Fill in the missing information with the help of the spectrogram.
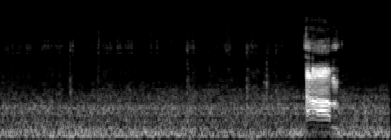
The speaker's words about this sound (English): sorry for the pause there. I had traffic all over my ass. I was trying to cross a road there. It was like wall-to-wall traffic.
